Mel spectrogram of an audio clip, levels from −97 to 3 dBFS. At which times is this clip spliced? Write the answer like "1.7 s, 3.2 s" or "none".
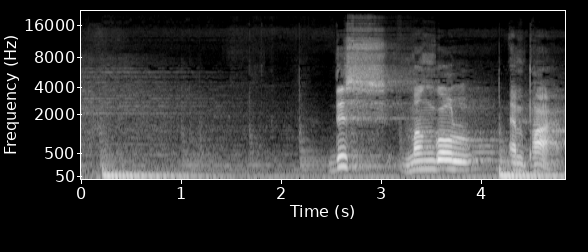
none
